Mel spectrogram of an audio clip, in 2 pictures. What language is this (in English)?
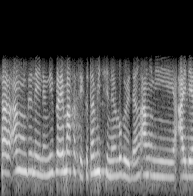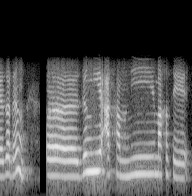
Bodo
